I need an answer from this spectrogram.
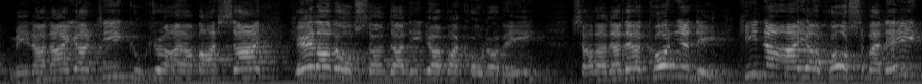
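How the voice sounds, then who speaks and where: A bright, high-voiced man pouring out rhythmic, repeating syllables in an echoing church hall. The sound rings with a long reverb. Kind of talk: speaking in tongues during worship. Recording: echoey hall.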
